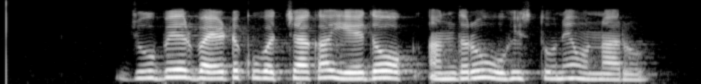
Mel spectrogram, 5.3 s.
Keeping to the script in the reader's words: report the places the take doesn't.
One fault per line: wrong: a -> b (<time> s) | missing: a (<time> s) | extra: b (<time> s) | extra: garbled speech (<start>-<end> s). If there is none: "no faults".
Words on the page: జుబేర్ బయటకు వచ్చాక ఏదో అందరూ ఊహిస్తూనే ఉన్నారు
no faults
